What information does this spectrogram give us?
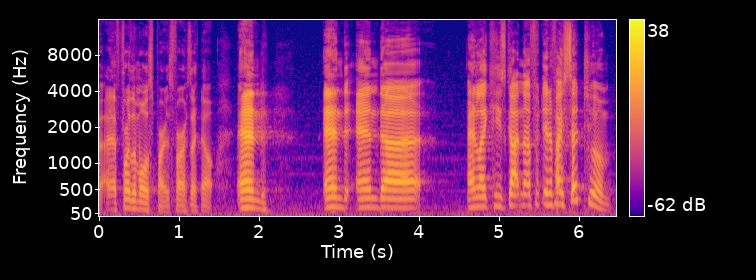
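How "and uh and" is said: ordinary delivery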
